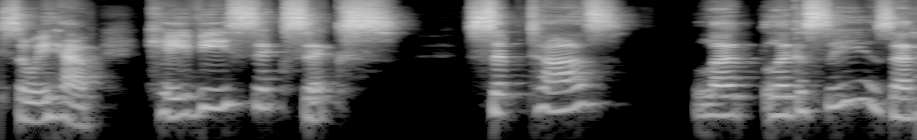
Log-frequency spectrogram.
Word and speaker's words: Siptah: And I might need you to help me with the pronunciations to make sure I get it right. So we have KV66, Siptah's Legacy. Is that how you say that? Siptah?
